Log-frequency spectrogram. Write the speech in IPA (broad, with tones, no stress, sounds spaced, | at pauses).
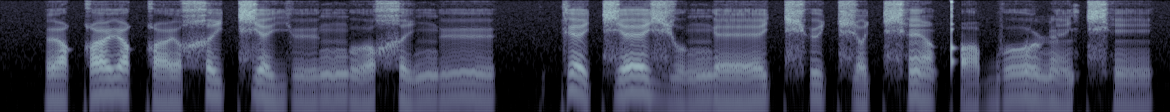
œ˩ q ʏː˧˥˧ q ʏː˩ χ i˥˨ t͡ɕ ɛ˥˨ j ʏː˧˩˧ ŋ o˧˩˧ χ i˧˩˧ ŋ ʏː˧˥˧ | k ɛ˥˨ t͡ɕ ɛː˧˥˧ ʑ o˩ ŋ ɛː˧˩˧ t͡ɕʰ ʏ˥˨ t͡ɕ ɒ˩ t͡ɕʰ ɛ̃˥˨ qʼ ɒ˩ b oː˧˥˧ ɳ ɛ̃˧˩˧ t͡ɕʰ ẽ˩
